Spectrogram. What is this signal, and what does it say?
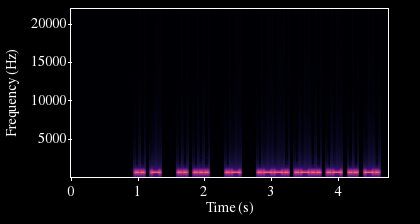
Morse code, heard as a keyed tone, about 32 wpm, 700 Hz. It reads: IT IS A PLAIN
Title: Sentences from Top 1000 Words - Review Part 5 - 30wpm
